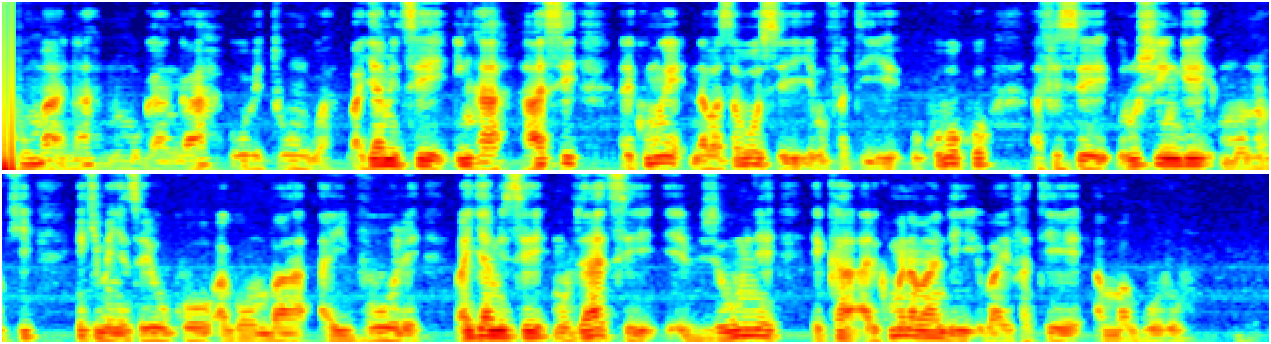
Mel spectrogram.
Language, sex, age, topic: Rundi, male, 25-35, agriculture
